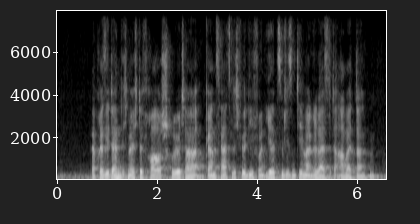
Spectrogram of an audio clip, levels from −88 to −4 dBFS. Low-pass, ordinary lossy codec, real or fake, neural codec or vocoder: none; none; fake; codec, 16 kHz, 4 kbps, FreqCodec, smaller model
